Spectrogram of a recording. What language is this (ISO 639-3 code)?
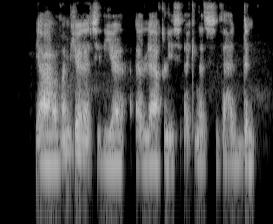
kab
